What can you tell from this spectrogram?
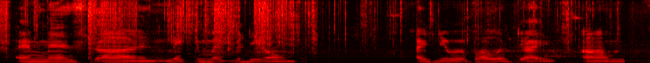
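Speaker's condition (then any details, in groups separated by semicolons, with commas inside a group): Muscular dystrophy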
